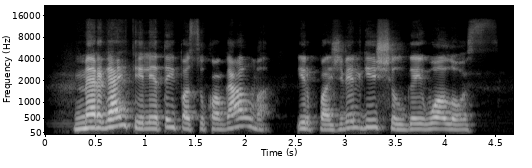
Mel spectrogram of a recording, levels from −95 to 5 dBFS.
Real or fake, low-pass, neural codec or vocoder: fake; 14.4 kHz; autoencoder, 48 kHz, 128 numbers a frame, DAC-VAE, trained on Japanese speech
